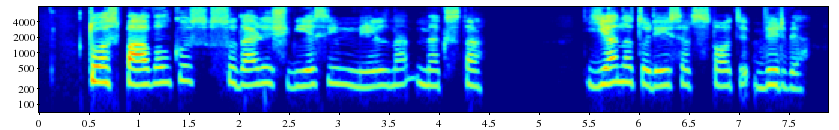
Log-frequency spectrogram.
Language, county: Lithuanian, Kaunas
